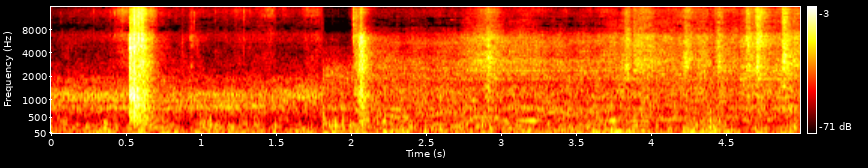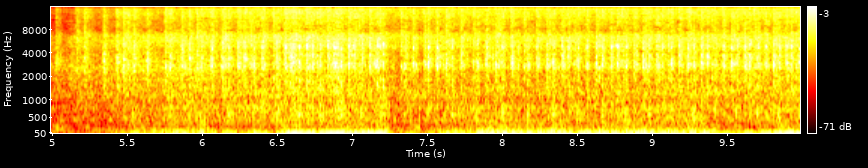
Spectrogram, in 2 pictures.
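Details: 1961 Dodge C800 ramp truck, 361 Chrysler big block, cold start: a few clicks and cranking, then catches into a heavy, lumpy, clattery idle. Cause of roughness not confirmed.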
